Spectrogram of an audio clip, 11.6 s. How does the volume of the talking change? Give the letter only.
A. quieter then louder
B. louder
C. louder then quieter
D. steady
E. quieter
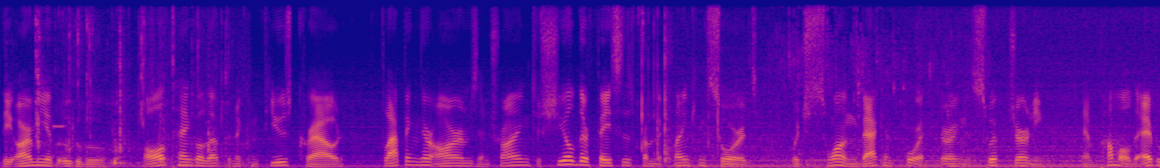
D.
